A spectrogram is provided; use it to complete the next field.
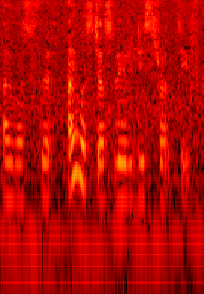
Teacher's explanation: The stresses naturally fall on just very and disruptive creating a clear rhythm and matches the American style of speech. Unstress words like I, was and very are shorter and quicker, allowing the stress words to stand out.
